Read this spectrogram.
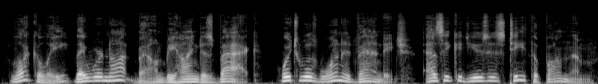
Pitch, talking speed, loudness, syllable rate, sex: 130 Hz, 200 wpm, -18 LUFS, 5.5 syllables/s, male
